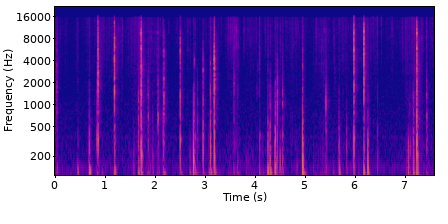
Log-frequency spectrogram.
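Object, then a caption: Thin kraft paper strip. A thin strip of brown kraft paper is held in both hands and crinkled, stretched and rubbed with the fingertips. Quick, sharp crackles and crisp rustling bursts come in irregular clusters, with brief pauses between them. A low, steady hum runs underneath.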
